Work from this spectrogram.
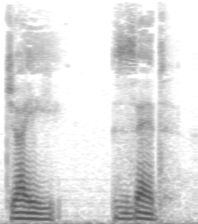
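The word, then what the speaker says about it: Jay-Z: England wrongly say Z that's why J Zed I won't call him J j z JZ if it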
